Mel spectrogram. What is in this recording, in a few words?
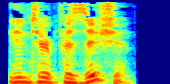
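"interposition", British English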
